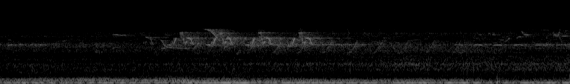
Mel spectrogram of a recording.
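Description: A bird's quick warbling call about two seconds in, over a steady low rumble.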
